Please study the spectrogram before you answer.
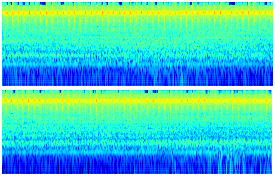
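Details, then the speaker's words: Lada Priora, cold engine: light fast ticking about three per second over a steady idle like a clock's second hand, from the top end; stops once the engine warms up. "вот чуть нагревается перестает короче как будто стрелка секундная тик-так тик-тик бегает"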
